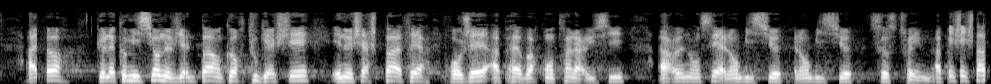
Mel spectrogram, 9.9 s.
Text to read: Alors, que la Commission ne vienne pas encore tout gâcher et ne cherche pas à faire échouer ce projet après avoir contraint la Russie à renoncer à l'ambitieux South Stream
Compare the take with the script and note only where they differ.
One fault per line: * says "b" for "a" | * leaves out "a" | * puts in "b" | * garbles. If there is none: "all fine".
* leaves out "échouer ce"
* puts in "l'ambitieux"
* garbles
